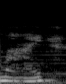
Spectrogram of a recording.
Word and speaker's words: 买: คะ คำ คำ นี้ ออก เสียง ว่า หมาย moai มาย ทำ นี่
